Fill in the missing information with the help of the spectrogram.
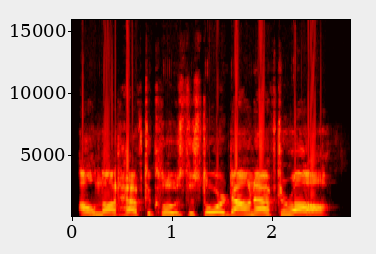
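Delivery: put-on a delighted old shop owner, lifted and loud; Mister Brown voice. A narrator's reading. Mister Brown tells his cat the store is saved, happy lifted voice. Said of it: "said Mister Brown".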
